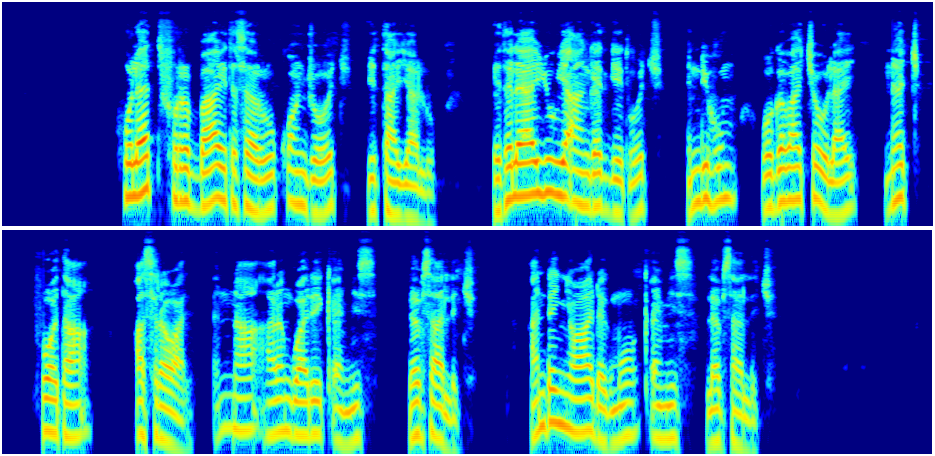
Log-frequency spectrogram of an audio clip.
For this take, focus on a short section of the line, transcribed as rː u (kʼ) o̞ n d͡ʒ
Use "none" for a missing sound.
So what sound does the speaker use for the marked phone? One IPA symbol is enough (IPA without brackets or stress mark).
kʼ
